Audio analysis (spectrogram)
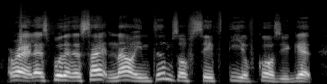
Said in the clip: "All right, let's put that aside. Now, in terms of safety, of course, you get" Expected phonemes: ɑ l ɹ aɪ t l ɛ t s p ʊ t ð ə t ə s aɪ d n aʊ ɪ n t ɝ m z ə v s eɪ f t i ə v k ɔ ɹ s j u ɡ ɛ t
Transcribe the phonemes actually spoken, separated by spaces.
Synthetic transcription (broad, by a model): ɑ ɹ aɪ t l ɛ t s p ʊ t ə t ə s aɪ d n aʊ ɪ n t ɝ m s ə f s eɪ f t i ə f k ɔ s j u ɡ ɛ t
